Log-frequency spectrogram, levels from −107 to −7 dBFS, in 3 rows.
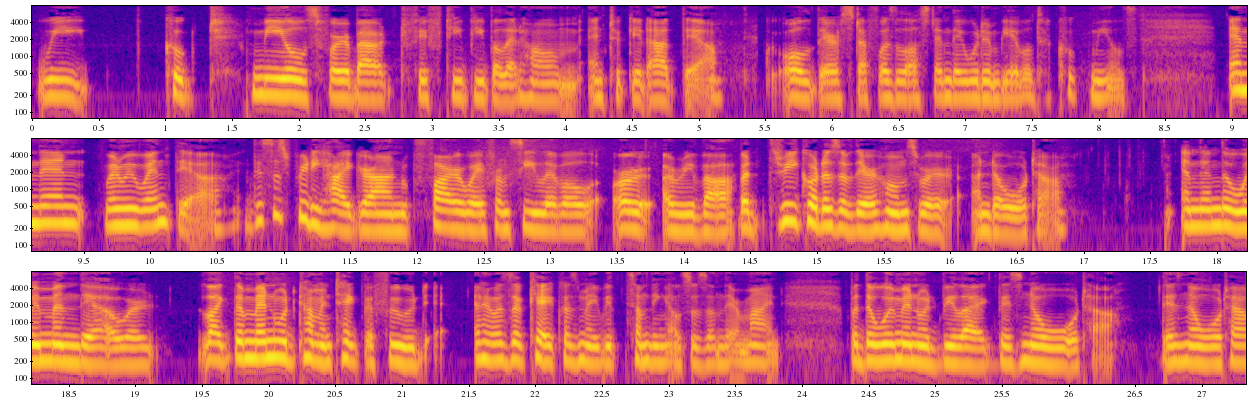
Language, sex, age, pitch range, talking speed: English, female, 20-39, 175-200 Hz, 205 wpm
